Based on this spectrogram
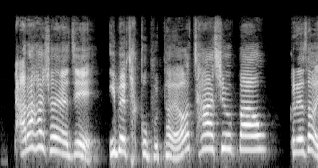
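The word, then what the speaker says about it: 叉燒包: 그래서 이 이름은 차시우빠오. 빠오는 빵이라고 말씀드렸죠. 차시우빠오. 제가 하는 발음을 제가 안 들려도 따라 하셔야지 입에 자꾸 붙어요. 차슈빠오.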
